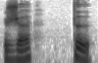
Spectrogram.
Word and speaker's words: peux: Final X not pronounced here, okay? So you've got X, but you don't pronounce it, so basically you get the sound peut, je peux, okay, so I can, je peux, okay. Then tu peux, same pronunciation and same spelling or writing, okay. P-E-U-X, okay, don't pronounce the final X.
